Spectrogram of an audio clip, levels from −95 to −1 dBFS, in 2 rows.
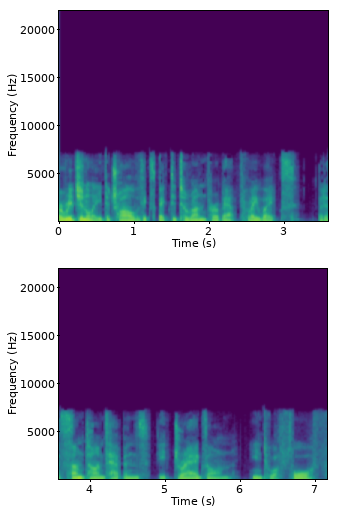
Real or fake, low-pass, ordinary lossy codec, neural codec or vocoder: real; 7.2 kHz; AAC, 32 kbps; none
